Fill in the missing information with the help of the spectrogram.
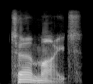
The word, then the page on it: termite: British English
